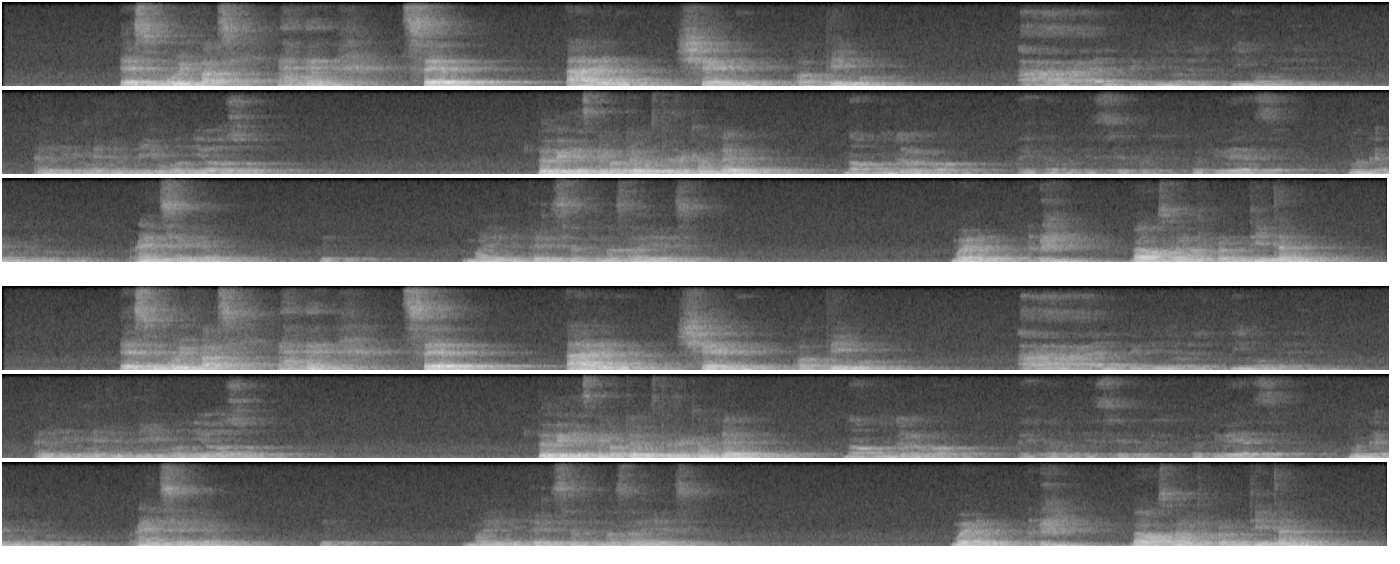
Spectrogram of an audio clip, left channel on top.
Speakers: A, on the left; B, on the right.
A: Es
B: Ya,
A: muy fácil. <laughs> Zed, Ari,
B: no,
A: Shen
B: ya.
A: o Timo.
B: Ah, el pequeño, el Timo ese,
A: El
B: tejón,
A: pequeño Timo.
B: odioso.
A: ¿Tú dirías que no te gusta ese campeón?
B: No, nunca lo jugó. Ahí está, para que sepas, para que veas. Nunca, nunca lo jugó.
A: ¿En serio?
B: Sí,
A: Vaya qué interesante, no sabía eso. Bueno, <clears throat> vamos con otra preguntita.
